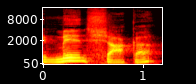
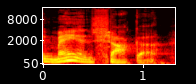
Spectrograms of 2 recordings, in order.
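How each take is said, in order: First: "Menshaka" with a short "men"; variant pronunciation. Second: "Manshaka" with an open "man"; variant pronunciation. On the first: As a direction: say "Menshaka" as men-SHAH-kah. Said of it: "some of 'em will say Menshaka". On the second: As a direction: say "Manshaka" as MAN-SHAH-kah. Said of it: "some will say Manshaka". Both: Shown as a demonstration.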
